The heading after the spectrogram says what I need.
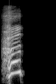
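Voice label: Voice attack Japanese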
